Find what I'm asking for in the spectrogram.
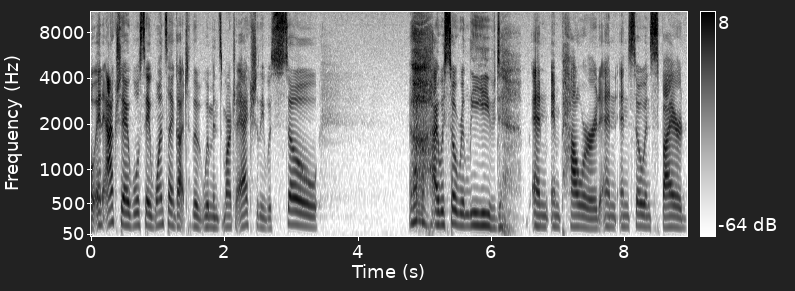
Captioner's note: big breath out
